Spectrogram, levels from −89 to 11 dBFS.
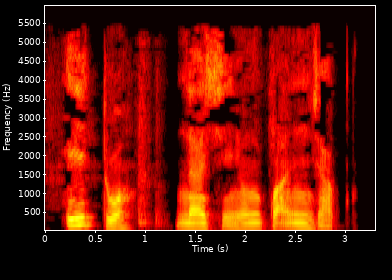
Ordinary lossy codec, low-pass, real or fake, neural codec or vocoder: MP3, 24 kbps; 5.4 kHz; real; none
